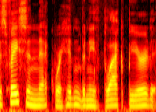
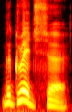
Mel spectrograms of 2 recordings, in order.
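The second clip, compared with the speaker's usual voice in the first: fawning cook; 3 semitones higher, 7 dB louder than usual. A narrator's reading. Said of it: "he fawned".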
